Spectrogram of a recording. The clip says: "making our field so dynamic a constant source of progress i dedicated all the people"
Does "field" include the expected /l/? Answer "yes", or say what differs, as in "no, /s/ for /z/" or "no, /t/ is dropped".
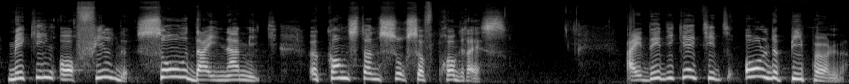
yes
